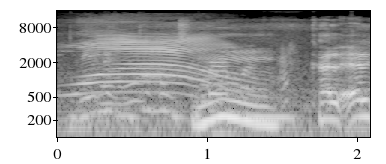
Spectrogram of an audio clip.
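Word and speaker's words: Kal-El: Kryptonian name niya is Kalel. Kalel. Yeah. Parang Kalil pero e. Oo Kalel. So yeah. Ikaw pala si Superman B. Kal L yung pag-pronounce nila pero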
